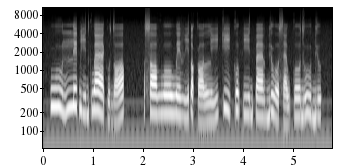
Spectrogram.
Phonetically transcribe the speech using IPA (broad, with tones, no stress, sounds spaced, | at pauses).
w uː˥˩ nː e˥ ɓ iː˧ d k w æː˥˩ k u˩ d ɒː˩˥ | s ɒː˧ v w oː˧ w e˧ v i˩˥ ɗ ɒ˩ k ɒː˩ lː iː˩˥ k iː˥˩ k o˥˩ k iː˧ d p æː˧ v bʲ o˥˩ w o˩ s æ˩ w k oː˧ d uː˥˩ bʲ u˧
